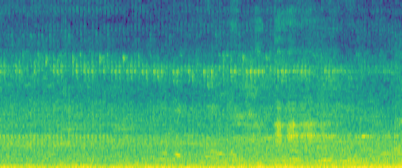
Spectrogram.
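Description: Steady low rumble of outdoor background noise with faint, indistinct voices.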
